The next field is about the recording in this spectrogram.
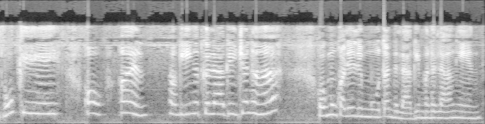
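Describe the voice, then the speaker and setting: A woman's voice: sits high, a little slow, fairly bright tone, slight background noise. Earnest married woman, muffled broadcast. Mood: affectionate. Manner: earnest, polite. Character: earnest, faithful, hardworking married working woman. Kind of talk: radio drama acting and narration.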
